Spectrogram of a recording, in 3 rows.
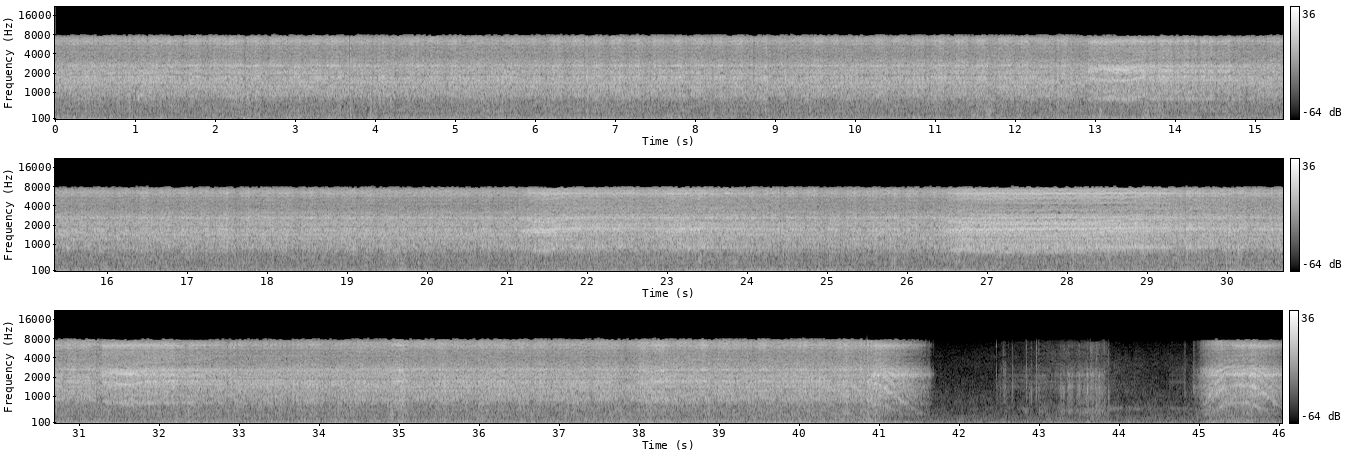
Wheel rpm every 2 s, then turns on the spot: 240, 230, 230, 230, 230, 230, 230, 230, 230, 230, 230, 230, 230, 220, 220, 230, 230, 230, 230, 230, 190, 0, 40.
none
